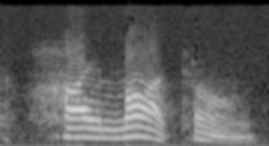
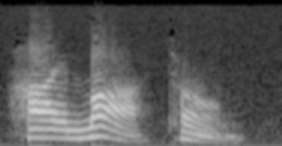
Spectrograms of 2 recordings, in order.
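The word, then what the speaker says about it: high ma tone (αἱμάτων): It is high, not I, but high ma tone. The second syllable, ma, has the accent mark. High ma tone.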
